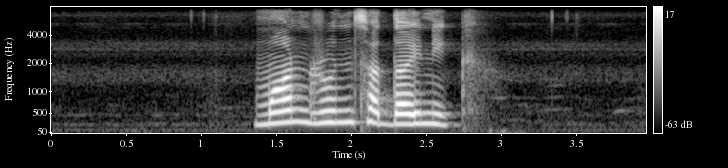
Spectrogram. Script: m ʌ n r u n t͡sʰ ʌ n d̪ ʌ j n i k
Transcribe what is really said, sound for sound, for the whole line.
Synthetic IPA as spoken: m ʌ n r u n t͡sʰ ʌ d̪ ʌ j n i k

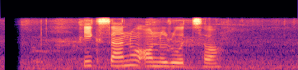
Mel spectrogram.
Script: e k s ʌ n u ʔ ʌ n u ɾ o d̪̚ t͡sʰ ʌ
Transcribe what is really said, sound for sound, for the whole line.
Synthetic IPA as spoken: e k s a n o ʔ ʌ n u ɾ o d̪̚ t͡sʰ ʌ

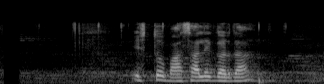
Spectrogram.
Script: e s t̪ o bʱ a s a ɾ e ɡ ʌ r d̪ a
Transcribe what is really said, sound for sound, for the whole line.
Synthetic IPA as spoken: e s t̪ o bʱ a s a l e ɡ ʌ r d̪ a

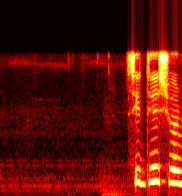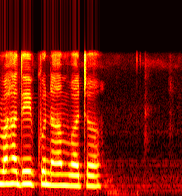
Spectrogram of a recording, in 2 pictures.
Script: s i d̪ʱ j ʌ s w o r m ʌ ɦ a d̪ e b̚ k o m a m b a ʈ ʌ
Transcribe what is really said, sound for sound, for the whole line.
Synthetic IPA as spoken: s i d̪ʱ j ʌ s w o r m ʌ ɦ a d̪ e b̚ k o n a m b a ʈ ʌ

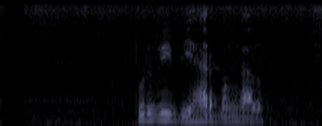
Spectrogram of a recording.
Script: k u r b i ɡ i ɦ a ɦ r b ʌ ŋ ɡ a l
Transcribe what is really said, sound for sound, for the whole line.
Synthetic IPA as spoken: p u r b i b i ɦ a r b ʌ ŋ ɡ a l

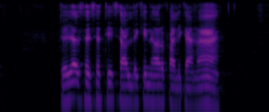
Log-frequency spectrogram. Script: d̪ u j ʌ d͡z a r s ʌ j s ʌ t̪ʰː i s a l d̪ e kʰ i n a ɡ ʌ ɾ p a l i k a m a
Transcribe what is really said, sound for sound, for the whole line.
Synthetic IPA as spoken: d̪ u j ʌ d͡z a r s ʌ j s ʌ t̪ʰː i s a l d̪ e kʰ i n ʌ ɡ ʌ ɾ p a l i k a m a

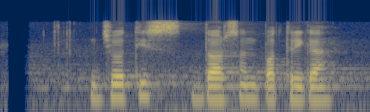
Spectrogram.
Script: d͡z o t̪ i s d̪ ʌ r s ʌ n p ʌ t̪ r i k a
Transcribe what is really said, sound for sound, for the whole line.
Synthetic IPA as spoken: d͡z o t̪ i s d̪ ʌ r s ʌ n p ʌ t̪ r i k a

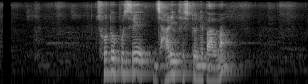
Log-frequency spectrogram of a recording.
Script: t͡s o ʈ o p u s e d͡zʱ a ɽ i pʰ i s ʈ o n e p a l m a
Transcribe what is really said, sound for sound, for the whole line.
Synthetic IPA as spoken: t͡sʰ o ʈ o p u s e d͡zʱ a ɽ i pʰ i s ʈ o n e p a l m a

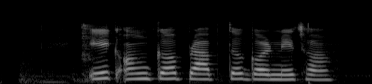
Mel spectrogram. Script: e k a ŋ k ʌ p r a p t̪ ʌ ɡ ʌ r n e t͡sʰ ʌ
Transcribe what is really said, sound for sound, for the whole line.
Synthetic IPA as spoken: e k ʌ ŋ k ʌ p r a p t̪ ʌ ɡ ʌ r n e t͡sʰ ʌ

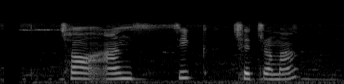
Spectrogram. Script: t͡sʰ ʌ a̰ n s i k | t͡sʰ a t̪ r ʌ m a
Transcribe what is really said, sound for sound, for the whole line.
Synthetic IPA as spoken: t͡sʰ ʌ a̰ n s i k | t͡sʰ e t̪ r ʌ m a

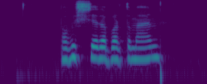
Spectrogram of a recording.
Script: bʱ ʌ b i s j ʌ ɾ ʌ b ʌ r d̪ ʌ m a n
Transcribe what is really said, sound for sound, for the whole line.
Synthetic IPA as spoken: bʱ ʌ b i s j ʌ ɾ ʌ b ʌ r t̪ ʌ m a n

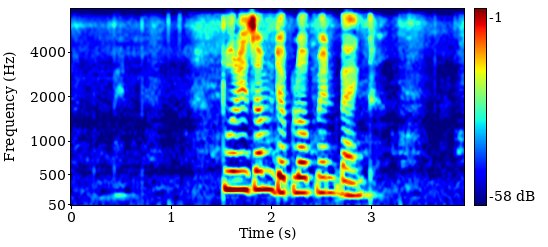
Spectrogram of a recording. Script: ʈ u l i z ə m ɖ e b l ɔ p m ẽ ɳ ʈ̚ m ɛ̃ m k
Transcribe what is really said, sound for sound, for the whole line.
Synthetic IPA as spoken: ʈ u ɾ i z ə m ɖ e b l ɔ p m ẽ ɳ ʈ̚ b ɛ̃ ŋ k

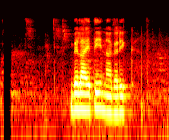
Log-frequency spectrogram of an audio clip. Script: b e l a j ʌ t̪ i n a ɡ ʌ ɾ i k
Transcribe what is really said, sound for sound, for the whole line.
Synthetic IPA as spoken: b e l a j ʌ t̪ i n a ɡ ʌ ɾ i k

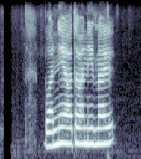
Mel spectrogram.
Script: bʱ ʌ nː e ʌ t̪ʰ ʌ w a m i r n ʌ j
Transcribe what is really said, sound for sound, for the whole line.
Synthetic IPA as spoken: bʱ ʌ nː e ʌ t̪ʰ ʌ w a n i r n ʌ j

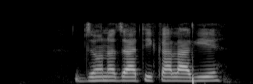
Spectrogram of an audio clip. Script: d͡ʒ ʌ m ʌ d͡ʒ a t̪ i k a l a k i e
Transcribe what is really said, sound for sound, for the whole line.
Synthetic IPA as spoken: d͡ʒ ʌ n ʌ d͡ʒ a t̪ i k a l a ɡ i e

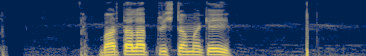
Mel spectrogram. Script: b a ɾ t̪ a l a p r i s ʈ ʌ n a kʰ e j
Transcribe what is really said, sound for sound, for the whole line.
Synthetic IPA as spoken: b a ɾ t̪ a l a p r i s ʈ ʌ m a k e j

